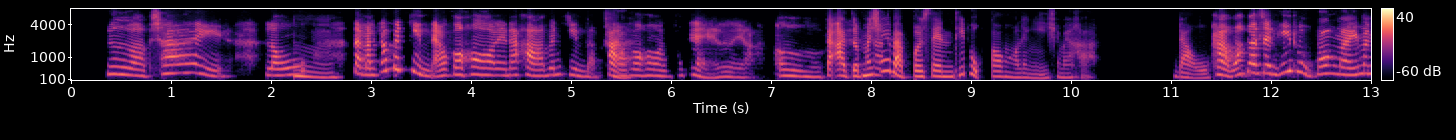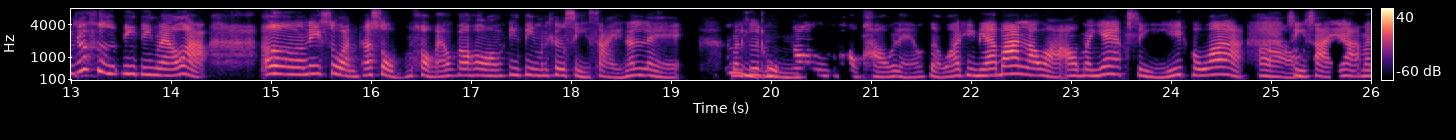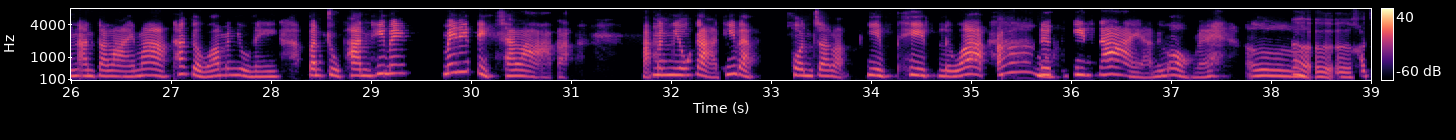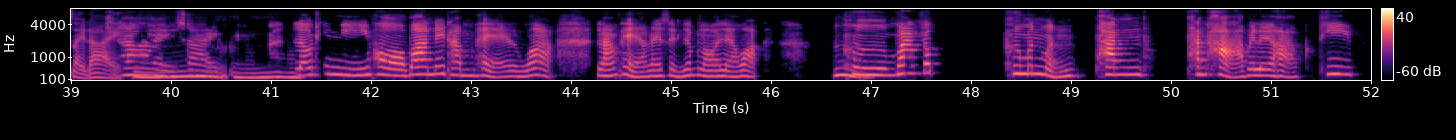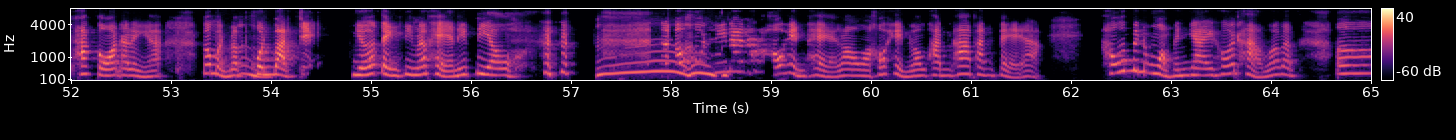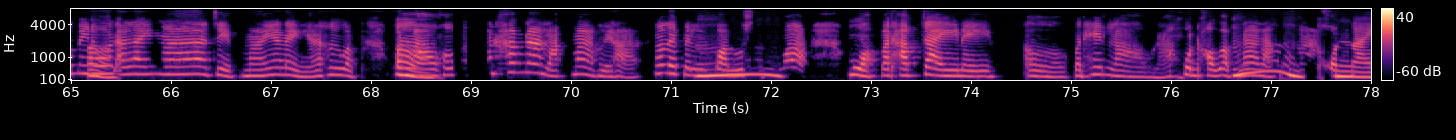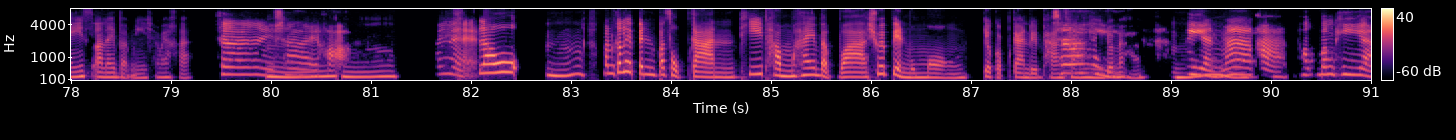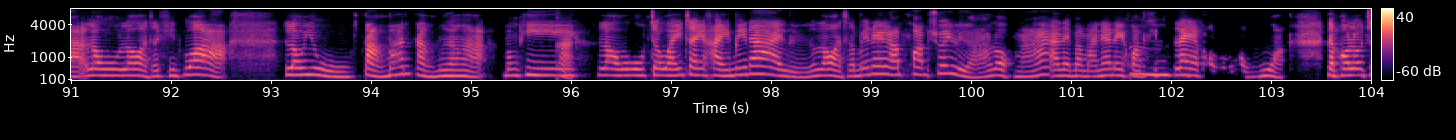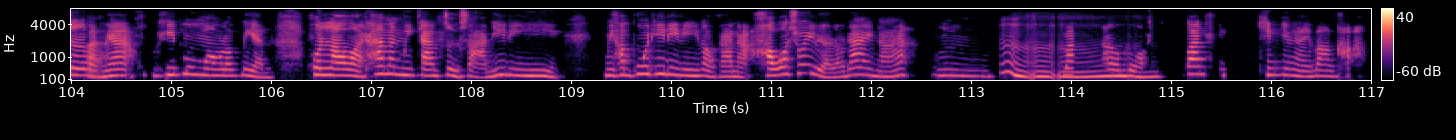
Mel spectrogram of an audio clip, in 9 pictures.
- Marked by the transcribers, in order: distorted speech; other background noise; tapping; chuckle; in English: "nice"
- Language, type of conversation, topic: Thai, unstructured, คุณเคยมีประสบการณ์แปลก ๆ ระหว่างการเดินทางไหม?
- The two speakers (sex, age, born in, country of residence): female, 30-34, Thailand, Thailand; female, 30-34, Thailand, Thailand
